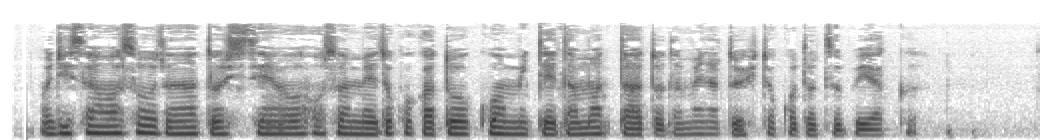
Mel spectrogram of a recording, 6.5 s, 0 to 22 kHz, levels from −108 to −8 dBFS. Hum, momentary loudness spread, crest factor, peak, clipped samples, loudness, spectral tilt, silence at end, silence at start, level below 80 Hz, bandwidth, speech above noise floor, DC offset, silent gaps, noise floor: none; 7 LU; 18 dB; -18 dBFS; under 0.1%; -36 LUFS; -4.5 dB/octave; 0.55 s; 0.25 s; -84 dBFS; 11.5 kHz; 35 dB; under 0.1%; none; -71 dBFS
